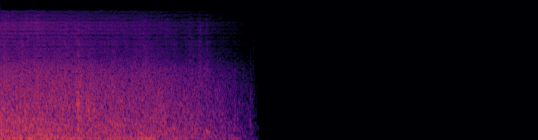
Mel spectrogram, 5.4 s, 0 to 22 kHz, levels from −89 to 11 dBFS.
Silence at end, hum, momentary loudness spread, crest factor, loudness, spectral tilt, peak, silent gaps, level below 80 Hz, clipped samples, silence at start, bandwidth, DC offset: 2.85 s; none; 16 LU; 22 dB; -36 LUFS; -4 dB/octave; -18 dBFS; none; -46 dBFS; under 0.1%; 0 s; 16.5 kHz; under 0.1%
